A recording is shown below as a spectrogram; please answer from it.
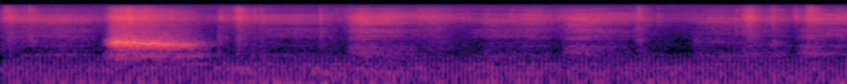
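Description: A man breathing hard after a set of dumbbell exercises: a loud exhale about a second in, then quieter breaths about once a second.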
